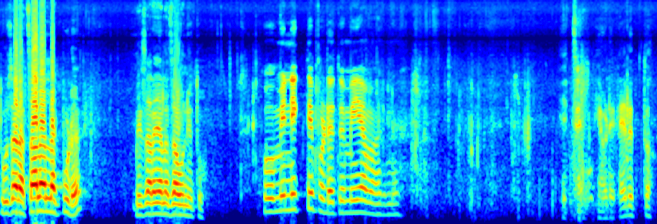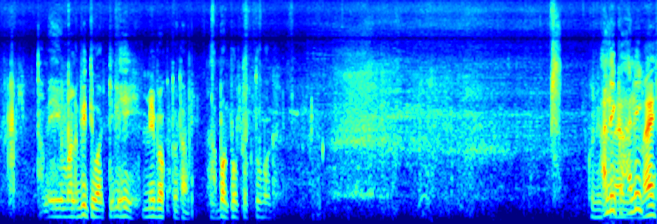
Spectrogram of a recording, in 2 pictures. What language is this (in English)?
Marathi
